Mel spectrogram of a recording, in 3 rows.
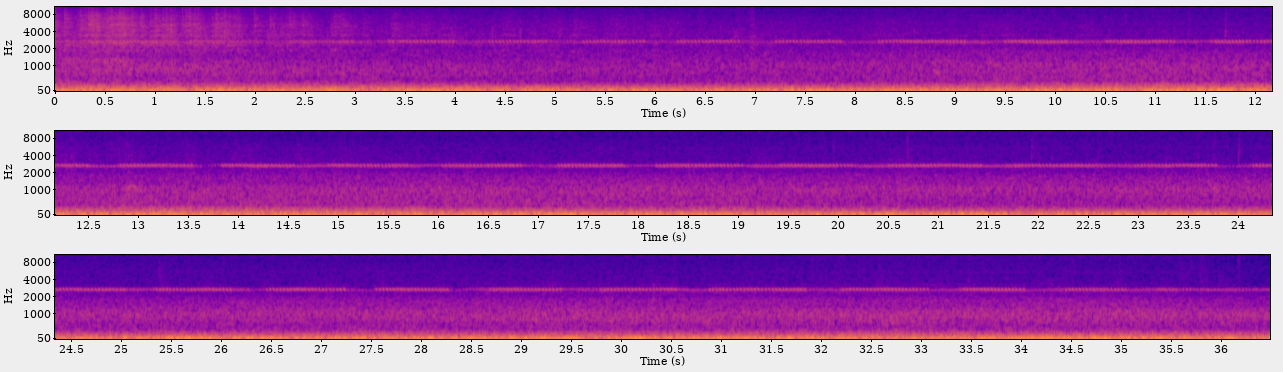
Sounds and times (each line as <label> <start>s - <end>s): bicycles 0.0s - 4.8s
train 0.0s - 36.4s
crickets 0.0s - 36.4s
